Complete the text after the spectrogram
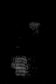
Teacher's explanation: In the word person, the first syllable is stressed, and the second syllable has a schwa sound.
